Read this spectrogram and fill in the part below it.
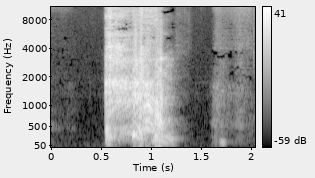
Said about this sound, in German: Ich muss kurz husten.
